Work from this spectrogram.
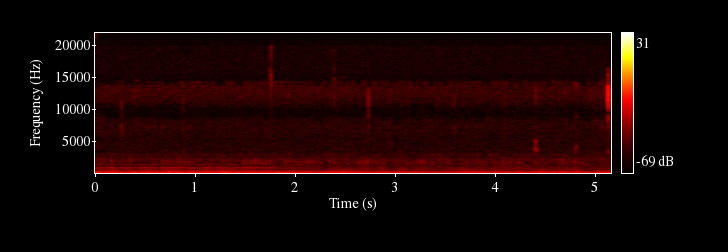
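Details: Close, deep purring from Ūtan, a relaxed female rescue cat lying as if beside a sleeper; a continuous low buzzing rumble with soft, uneven swells in loudness.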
